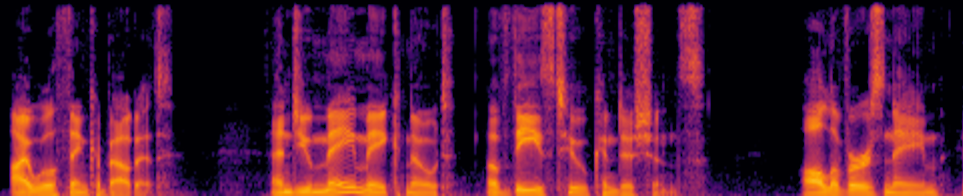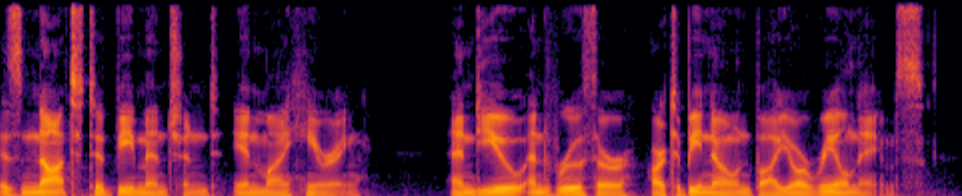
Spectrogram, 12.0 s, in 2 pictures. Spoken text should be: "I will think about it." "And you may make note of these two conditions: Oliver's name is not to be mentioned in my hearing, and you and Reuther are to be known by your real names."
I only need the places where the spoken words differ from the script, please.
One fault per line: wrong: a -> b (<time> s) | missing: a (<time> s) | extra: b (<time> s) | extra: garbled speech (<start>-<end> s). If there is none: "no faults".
no faults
